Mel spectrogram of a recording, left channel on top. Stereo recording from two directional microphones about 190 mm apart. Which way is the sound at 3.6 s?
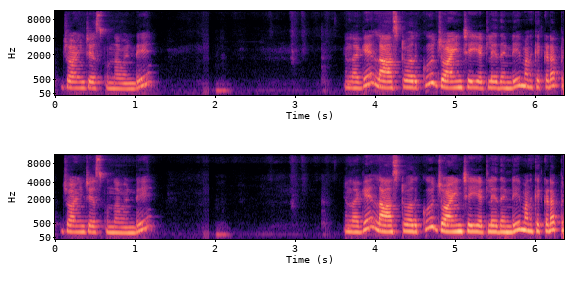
60° right (ahead or behind).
